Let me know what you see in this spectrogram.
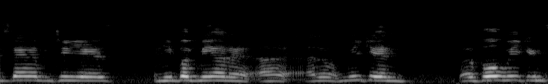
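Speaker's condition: Quadriplegic cerebral palsy; most of body affected

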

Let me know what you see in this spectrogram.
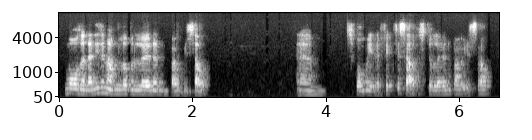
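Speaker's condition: No condition

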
